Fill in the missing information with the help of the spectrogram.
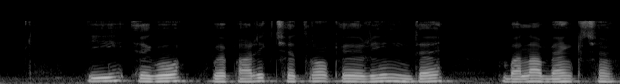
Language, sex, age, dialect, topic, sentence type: Maithili, male, 18-24, Angika, banking, statement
